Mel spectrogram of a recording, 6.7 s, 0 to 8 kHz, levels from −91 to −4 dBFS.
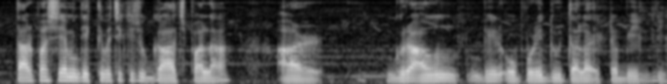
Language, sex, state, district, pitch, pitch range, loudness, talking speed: Bengali, male, West Bengal, Jalpaiguri, 115 Hz, 110-125 Hz, -24 LUFS, 135 wpm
